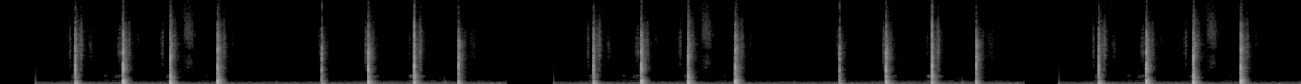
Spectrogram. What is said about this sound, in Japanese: そうだ、お礼してあげる。そこに座ってて。肩叩きしてあげる。力抜いて楽にしてて。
